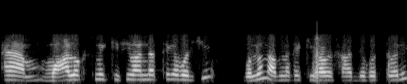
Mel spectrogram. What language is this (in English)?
Bangla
